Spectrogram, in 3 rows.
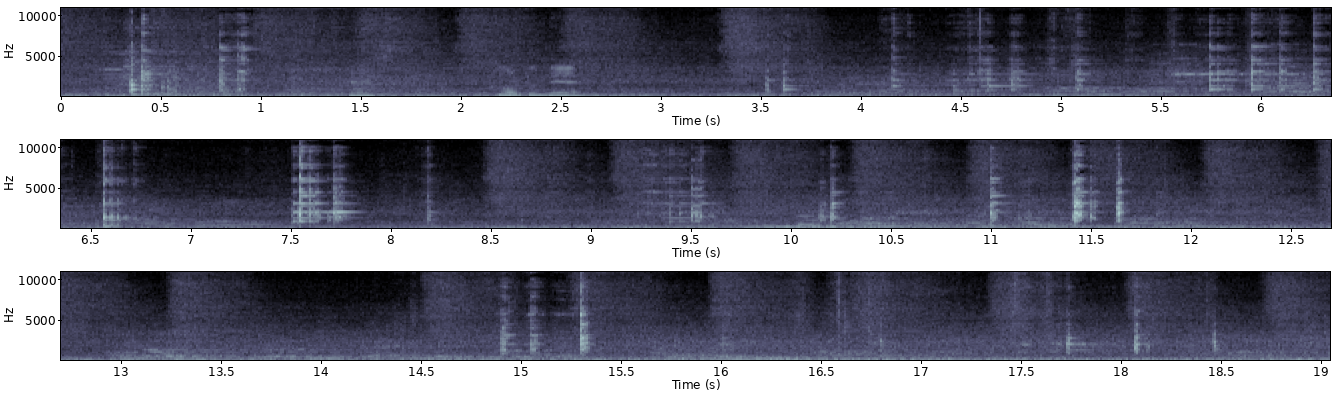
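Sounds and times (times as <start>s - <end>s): metal tools clinking: 0.2s - 1.0s, 3.5s - 6.8s, 7.5s - 8.3s, 9.1s - 11.8s, 14.8s - 16.8s, 17.4s - 18.5s.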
